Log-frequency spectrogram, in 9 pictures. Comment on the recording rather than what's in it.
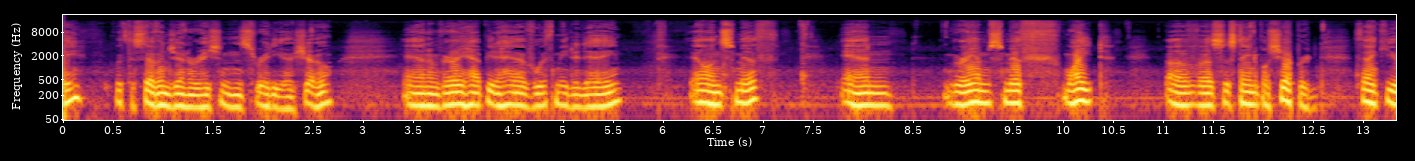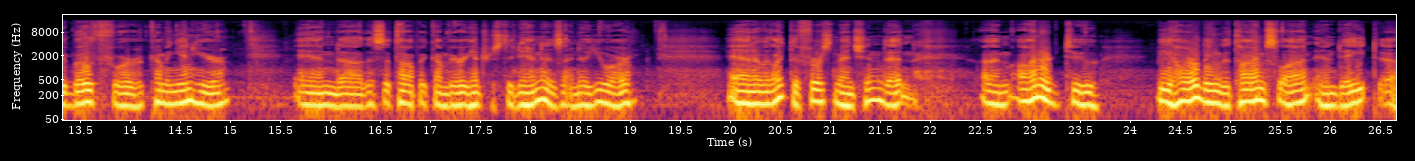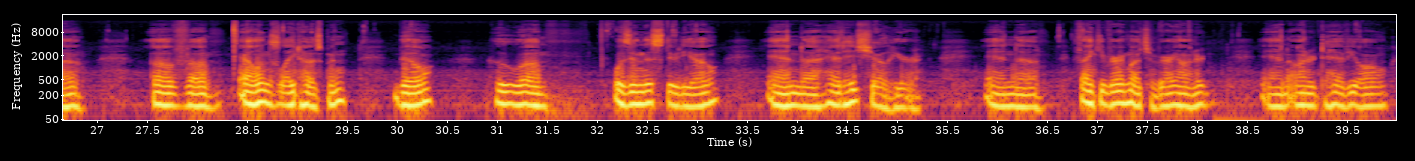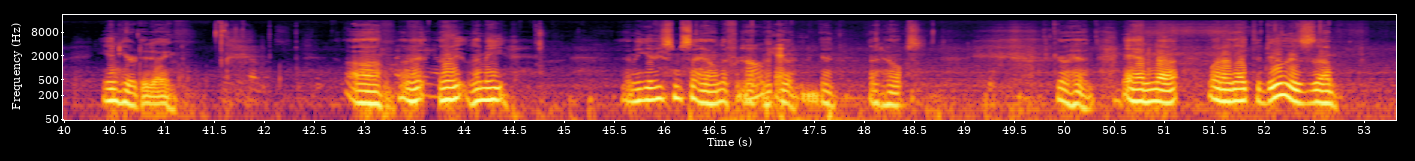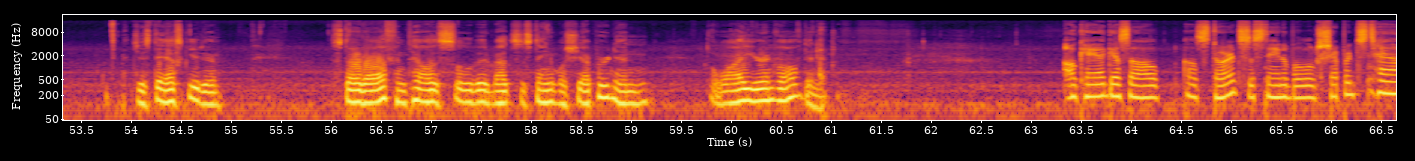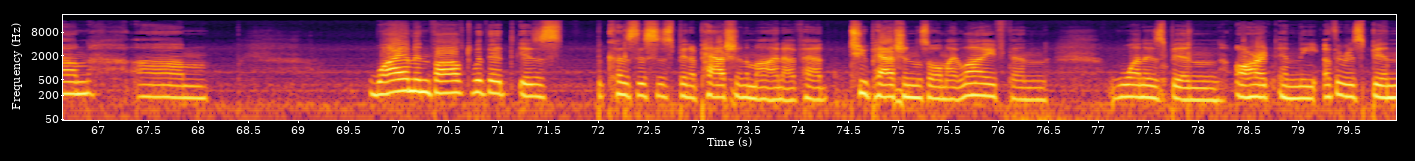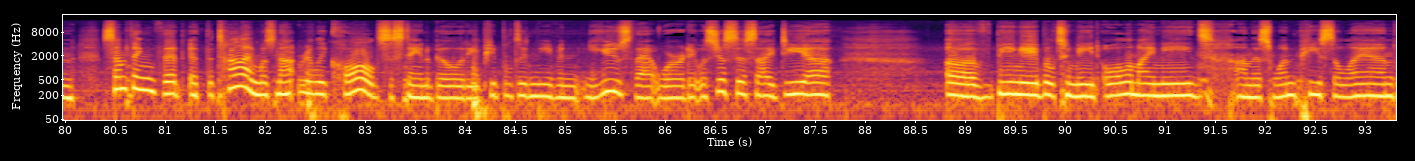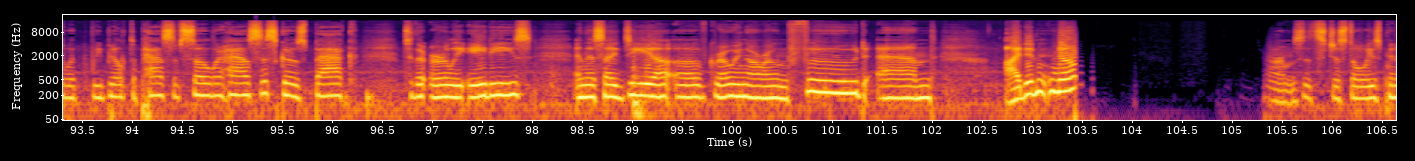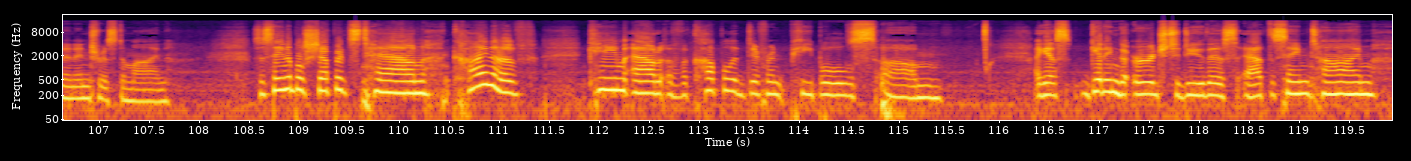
Recorded at WSHC Radio, Shepherdstown, WV–7 Generations Show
